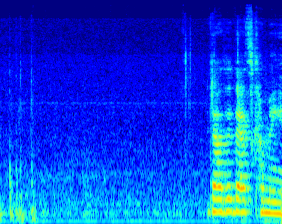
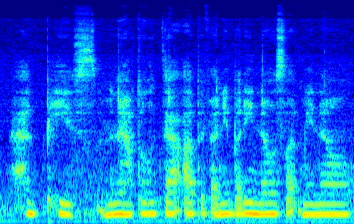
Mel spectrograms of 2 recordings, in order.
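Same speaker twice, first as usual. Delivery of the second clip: hushed whisper; 7 dB quieter than usual. Real, not acted. Psychic whispering an unclear vision.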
